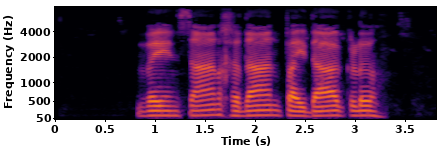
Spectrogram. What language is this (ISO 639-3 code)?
ydg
